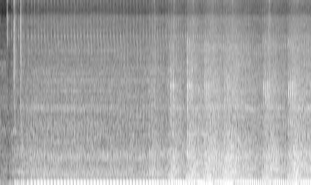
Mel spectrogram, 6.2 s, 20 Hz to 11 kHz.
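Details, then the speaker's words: Honda Vario 150 injection scooter, fuel pump pressure about 40, stalling on throttle at cold morning start: starts at once, steady putter about three beats a second, revs cleanly without stalling; normal running. "Oke teman-teman, aman ya."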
